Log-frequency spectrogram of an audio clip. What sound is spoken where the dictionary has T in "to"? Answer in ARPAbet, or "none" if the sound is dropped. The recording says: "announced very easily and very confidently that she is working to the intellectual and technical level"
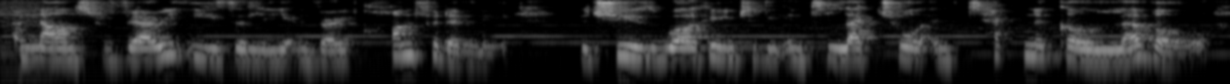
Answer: T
